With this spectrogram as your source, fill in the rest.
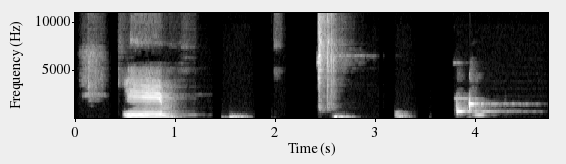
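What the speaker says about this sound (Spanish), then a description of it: "me están diciendo que está haciendo mucho ruido el WhatsApp" Several WhatsApp notification sounds pop in sequence: short plops and a ringing chime, spaced irregularly, with a brief voice at the start.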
